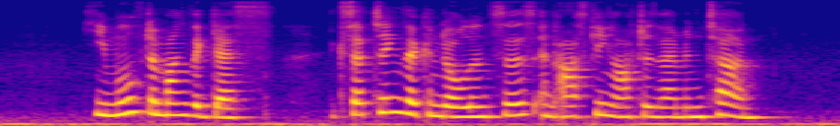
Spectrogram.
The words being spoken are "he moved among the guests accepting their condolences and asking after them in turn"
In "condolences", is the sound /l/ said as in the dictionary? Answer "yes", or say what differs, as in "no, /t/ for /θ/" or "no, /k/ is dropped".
yes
